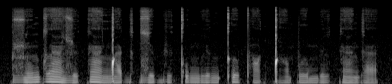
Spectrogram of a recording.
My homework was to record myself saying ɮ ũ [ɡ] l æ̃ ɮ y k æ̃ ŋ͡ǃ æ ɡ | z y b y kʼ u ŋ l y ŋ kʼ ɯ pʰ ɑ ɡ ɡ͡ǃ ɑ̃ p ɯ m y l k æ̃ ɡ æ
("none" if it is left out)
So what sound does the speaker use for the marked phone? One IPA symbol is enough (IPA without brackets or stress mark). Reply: ɡ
